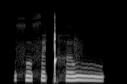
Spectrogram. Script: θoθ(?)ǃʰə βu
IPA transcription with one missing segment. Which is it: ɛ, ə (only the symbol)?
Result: ɛ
